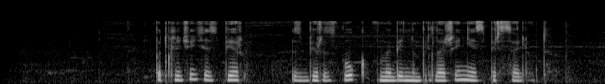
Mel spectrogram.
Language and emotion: Russian, neutral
